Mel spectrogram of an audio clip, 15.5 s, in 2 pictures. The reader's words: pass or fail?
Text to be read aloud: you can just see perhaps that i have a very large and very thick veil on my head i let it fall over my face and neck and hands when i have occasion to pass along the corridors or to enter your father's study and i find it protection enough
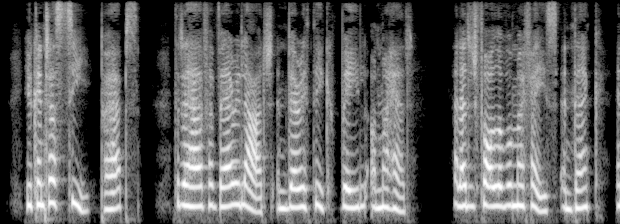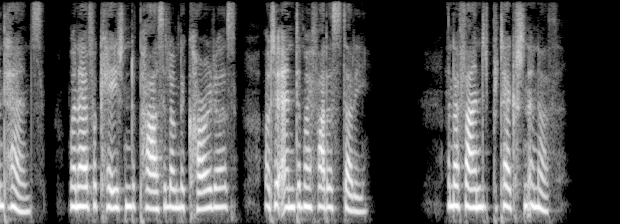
fail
